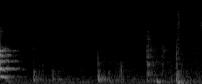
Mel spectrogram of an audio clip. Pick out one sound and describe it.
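Footsteps walk away on a hard floor.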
